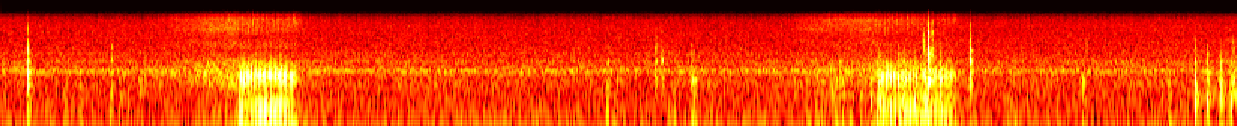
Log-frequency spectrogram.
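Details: Pug named Mekabu asleep and dreaming on a kotatsu futon, tongue flicking and legs paddling; soft, breathy snores in two slow bursts, with small clicks and rustles between them.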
